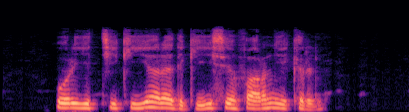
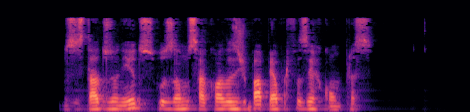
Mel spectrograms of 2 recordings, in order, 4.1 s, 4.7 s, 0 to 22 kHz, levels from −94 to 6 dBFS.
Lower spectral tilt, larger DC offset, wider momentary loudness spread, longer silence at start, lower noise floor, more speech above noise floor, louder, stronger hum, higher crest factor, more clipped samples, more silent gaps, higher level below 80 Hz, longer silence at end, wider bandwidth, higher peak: first, -7 dB/octave vs -4.5 dB/octave; neither; second, 9 LU vs 12 LU; about the same, 0.55 s vs 0.65 s; about the same, -74 dBFS vs -73 dBFS; first, 59 dB vs 50 dB; first, -16 LUFS vs -23 LUFS; second, none vs 60 Hz at -40 dBFS; second, 14 dB vs 20 dB; neither; neither; about the same, -56 dBFS vs -60 dBFS; second, 0.85 s vs 1 s; second, 7.6 kHz vs 12 kHz; about the same, -2 dBFS vs -4 dBFS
